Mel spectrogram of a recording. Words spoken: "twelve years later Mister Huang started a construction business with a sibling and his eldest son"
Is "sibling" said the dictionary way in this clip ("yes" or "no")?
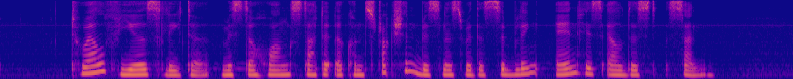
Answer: yes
